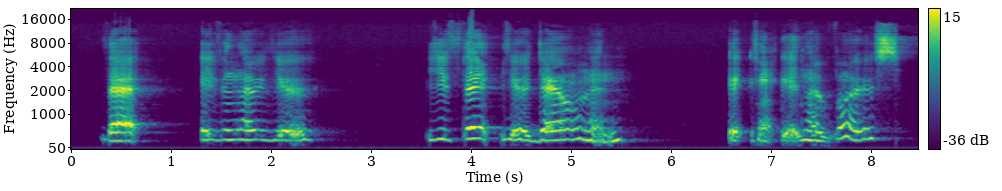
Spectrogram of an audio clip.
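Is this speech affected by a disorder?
Yes: spinal muscular atrophy type 2.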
